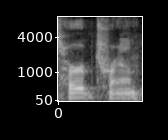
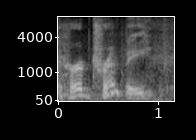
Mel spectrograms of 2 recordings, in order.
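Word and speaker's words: Trimpe: know it's like her I always thought it was herb trip and then I become aware well it's really herb tripy but how am I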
